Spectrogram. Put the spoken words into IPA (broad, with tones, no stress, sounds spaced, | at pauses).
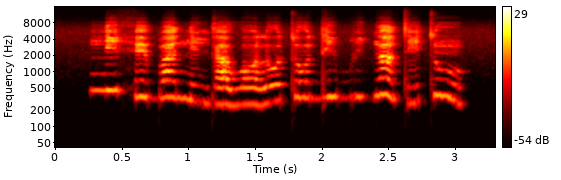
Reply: n i˦ h e˧ b a˧ n ĩ˨ ɡ a˨ w ɔ˨ l o˧ t o˦ d i˦ b i˦ ɡ ã˦˨ t i˨˦ t ũ˦˨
